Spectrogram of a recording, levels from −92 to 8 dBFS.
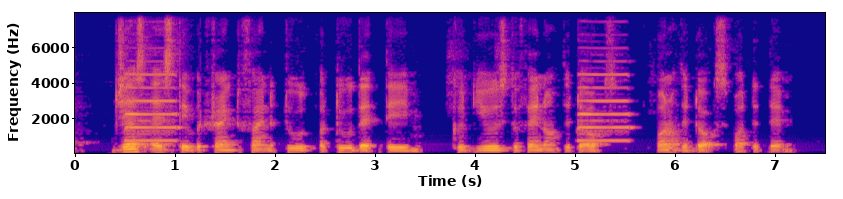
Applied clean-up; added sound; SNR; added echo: classical method spectral subtraction.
